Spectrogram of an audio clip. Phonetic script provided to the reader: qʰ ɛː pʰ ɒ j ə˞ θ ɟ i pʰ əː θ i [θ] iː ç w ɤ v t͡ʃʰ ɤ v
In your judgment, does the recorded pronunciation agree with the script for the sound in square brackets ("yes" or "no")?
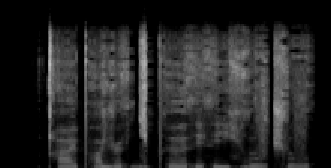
yes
